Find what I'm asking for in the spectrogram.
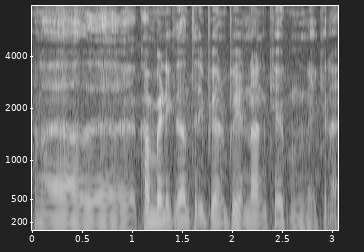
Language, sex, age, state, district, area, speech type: Tamil, male, 60+, Tamil Nadu, Sivaganga, urban, spontaneous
